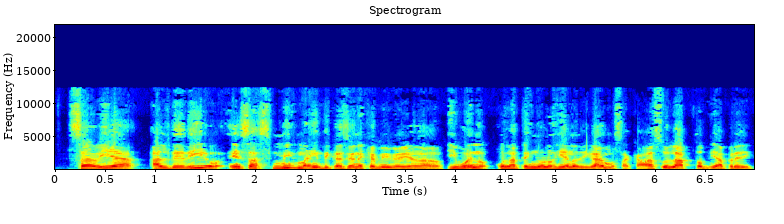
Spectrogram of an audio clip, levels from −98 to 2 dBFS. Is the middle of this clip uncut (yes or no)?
no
